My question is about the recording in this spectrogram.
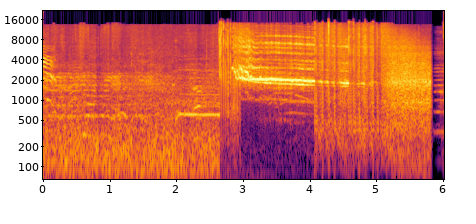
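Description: Outdoor race ambience with rumbling wind on the microphone and spectators' voices, then a start signal: a long, high horn blast that falls slightly in pitch over about two seconds, followed by a short rush of noise.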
